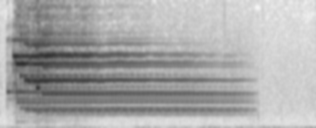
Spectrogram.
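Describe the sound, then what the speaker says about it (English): Little bells chime once as a storybook page-turn signal: a bright, ringing tinkle that sustains clearly for a couple of seconds before cutting off, followed by a quiet soft background. "You will know it is time to turn the page when Tinker Bell rings her little bells like this."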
